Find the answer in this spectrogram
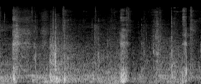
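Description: Irregular knocks and clatter of a hard-shell suitcase being handled and opened on the floor.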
